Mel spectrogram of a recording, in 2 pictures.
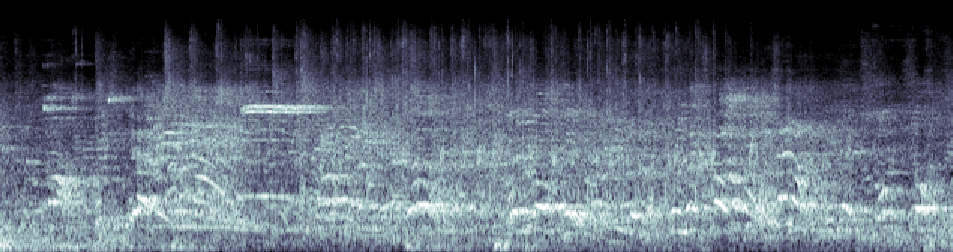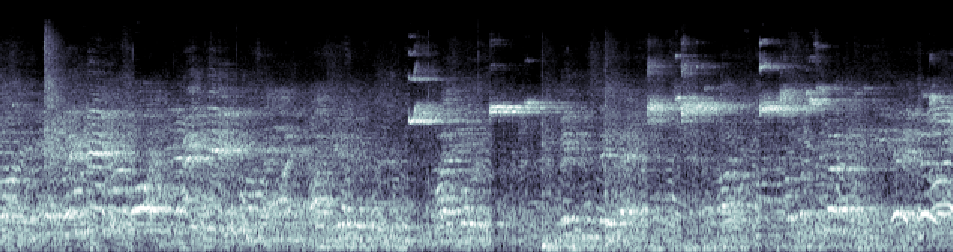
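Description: A crowd of young people and adults chatter and call out loudly in a large echoing gym.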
